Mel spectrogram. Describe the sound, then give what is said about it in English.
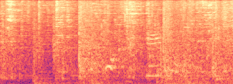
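A clock is smashed with a dense, noisy crash of breaking material. The clatter starts strongly and keeps going for a couple of seconds. “I promise you there's a clock there, and I would like to see you smash it.”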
